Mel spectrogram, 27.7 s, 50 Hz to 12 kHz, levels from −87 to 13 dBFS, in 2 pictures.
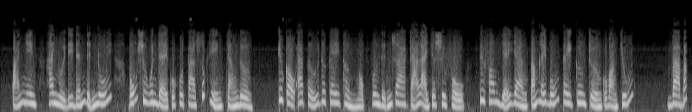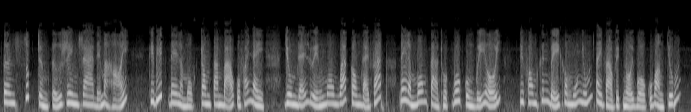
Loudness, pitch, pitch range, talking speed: -17 LUFS, 225 Hz, 190-255 Hz, 220 wpm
